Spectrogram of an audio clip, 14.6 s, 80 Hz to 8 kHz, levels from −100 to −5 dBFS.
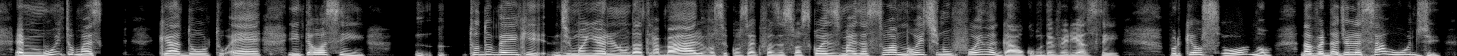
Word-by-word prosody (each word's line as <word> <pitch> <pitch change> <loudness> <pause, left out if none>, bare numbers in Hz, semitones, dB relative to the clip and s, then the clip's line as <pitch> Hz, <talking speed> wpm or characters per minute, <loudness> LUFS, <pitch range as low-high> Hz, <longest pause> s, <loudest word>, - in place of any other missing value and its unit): é 195 - +6
muito 245 - 0
mais 240 -1 +2 0.6
que 240 - -1
adulto. 235 +1 0
É, 235 +2 +2 0.3
então, 260 +4 +1
assim, 245 -10 -1 0.5
n 210 - -5 0.2
n 220 - -11 0.2
tudo 285 +5 -2
bem 300 0 +5
que 255 -6 -3
de 205 +2 -2
manhã 225 0 +3
ele 235 0 +2
não 210 -1 0
dá 195 -1 +3
trabalho, 200 +2 +3
você 190 +3 -5
consegue 190 -1 -6
fazer 180 -2 -3
suas 180 +1 -4
coisas, 230 -3 0
mas 225 +1 +1
a 235 - +1
sua 305 +9 +3
noite 265 +2 +1
não 250 0 +1
foi 260 +5 +1
legal 190 - +1
como 190 0 -7
deveria 180 0 -2
ser, 165 -4 -9 0.5
porque 230 +4 -2
o 290 - +1
sono, 245 - -1 0.3
na 235 +2 +6
verdade, 245 +1 +2
ele 265 - +3
é - - +4
saúde, 270 - -1
230 Hz, 175 wpm, -21 LUFS, 195-265 Hz, 0.6 s, é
